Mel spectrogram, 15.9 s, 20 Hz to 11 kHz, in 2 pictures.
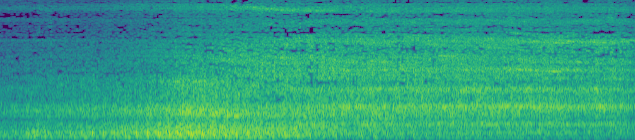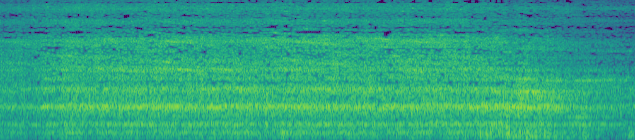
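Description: An express passenger train hauled by a WDM-3D diesel locomotive passing at speed, about 110 km/h. The sound builds quickly over the first two seconds as the locomotive comes by. Then comes a steady loud rush and rapid clatter of coach wheels on the rails, which fades away near the end as the last coach passes.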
